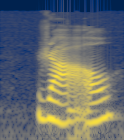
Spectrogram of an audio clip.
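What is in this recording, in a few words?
"rao" third tone, chinese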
